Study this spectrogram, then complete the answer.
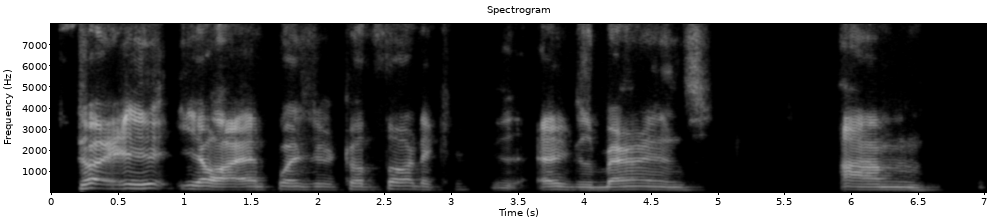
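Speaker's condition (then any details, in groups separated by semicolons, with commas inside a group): Friedreich's ataxia; does voice exercises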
